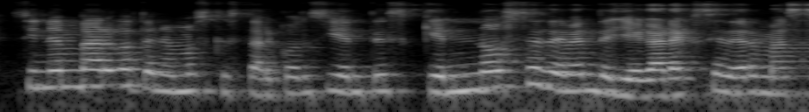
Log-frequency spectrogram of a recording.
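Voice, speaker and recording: There is audible room echo as a woman with a fairly high pitch talks at a moderate pace. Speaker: veterinarian. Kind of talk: lecture.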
